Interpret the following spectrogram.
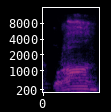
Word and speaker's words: Kur'an: Bu iki görüşe göre de yine yani Ferra'ya göre de efendim Eş'ari'ye göre de yine İmam Şafii'nin görüşünde olduğu gibi Kur'an hamzesidir. Kur'an diye okunur.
